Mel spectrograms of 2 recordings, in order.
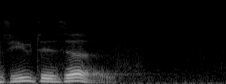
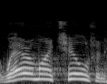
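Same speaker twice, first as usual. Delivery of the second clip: very high, loud desperate plea; pleading cry; 13 semitones higher, 11 dB louder than usual. A narrator's reading. Terrified man pleading in the dark for his children. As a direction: beg with all your voice. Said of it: "he pleaded".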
